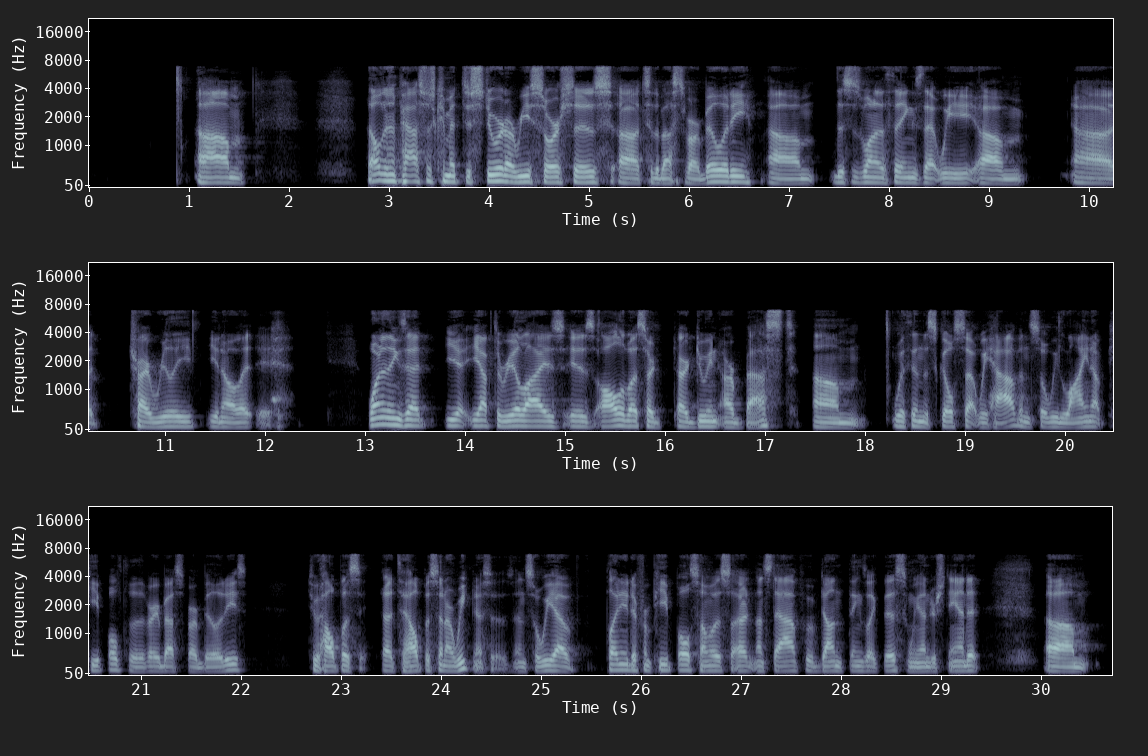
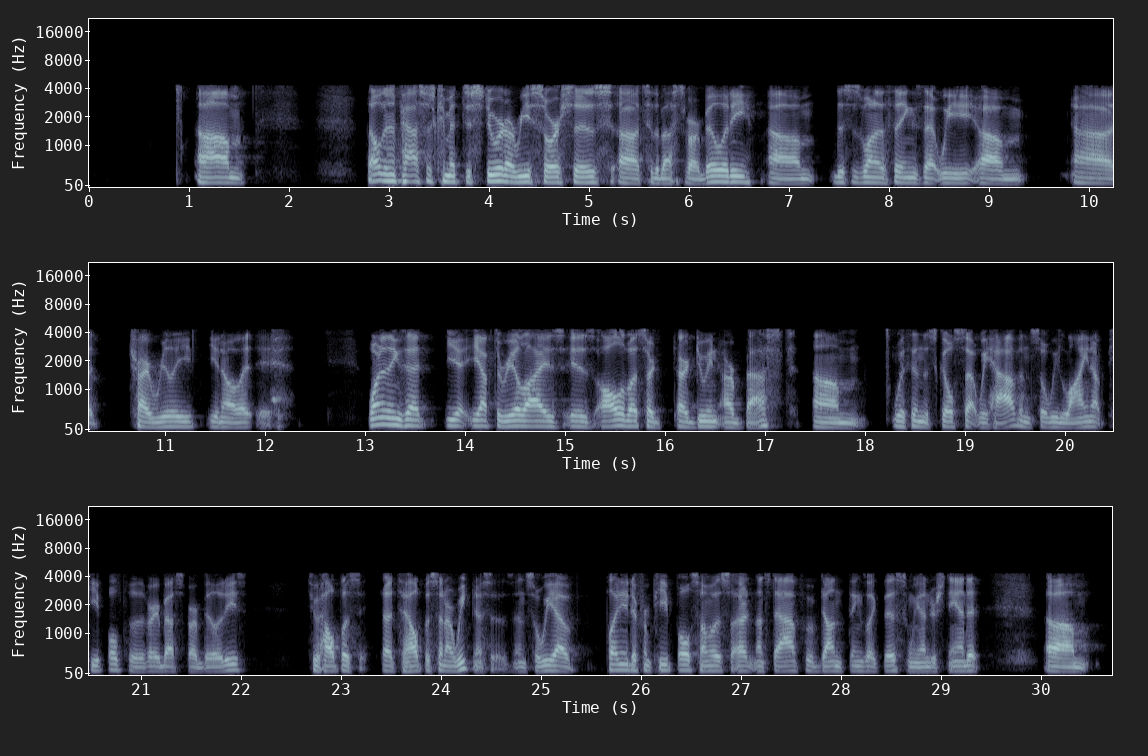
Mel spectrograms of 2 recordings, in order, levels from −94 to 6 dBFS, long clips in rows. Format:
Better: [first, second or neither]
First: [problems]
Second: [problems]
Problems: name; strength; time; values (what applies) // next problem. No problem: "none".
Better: first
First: garbled, watery; slightly; nothing above 6.5 kHz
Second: garbled, watery; badly; nothing above 4 kHz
